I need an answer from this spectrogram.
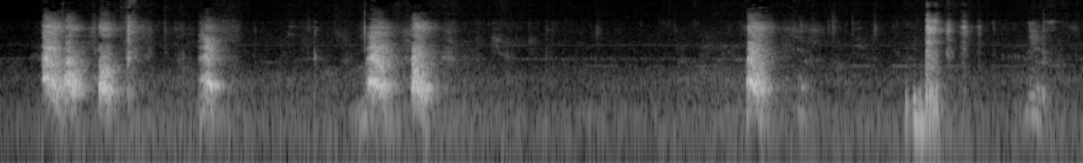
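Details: Staffordshire Bull Terrier attacking a black bag, giving loud sharp barks in pairs and singles with long pauses between, about eight barks over thirteen seconds, last ones rougher and shorter.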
